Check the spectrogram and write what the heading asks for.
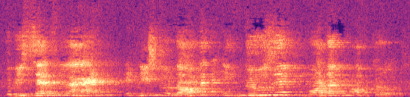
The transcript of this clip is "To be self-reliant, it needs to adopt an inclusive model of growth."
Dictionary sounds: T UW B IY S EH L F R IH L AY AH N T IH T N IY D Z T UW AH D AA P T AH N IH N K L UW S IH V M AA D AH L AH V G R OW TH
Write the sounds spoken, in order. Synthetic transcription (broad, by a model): T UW B IY S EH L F L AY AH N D IH T N IY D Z T UW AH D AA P AH N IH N K L UW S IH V M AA D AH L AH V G R OW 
